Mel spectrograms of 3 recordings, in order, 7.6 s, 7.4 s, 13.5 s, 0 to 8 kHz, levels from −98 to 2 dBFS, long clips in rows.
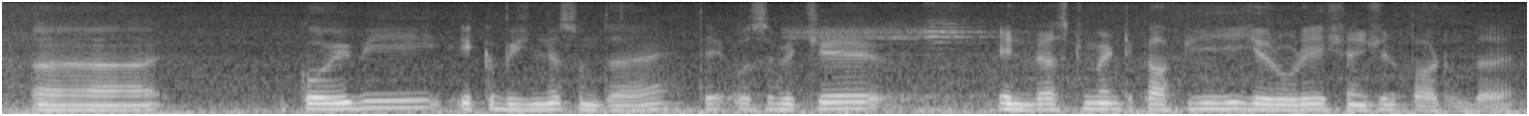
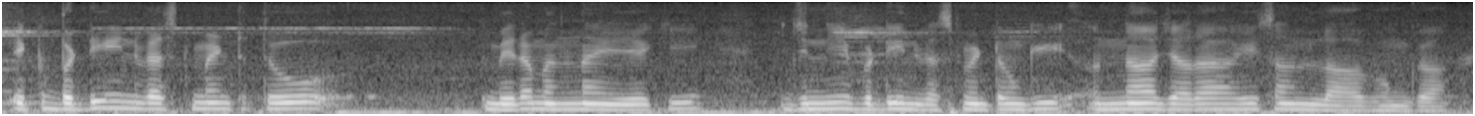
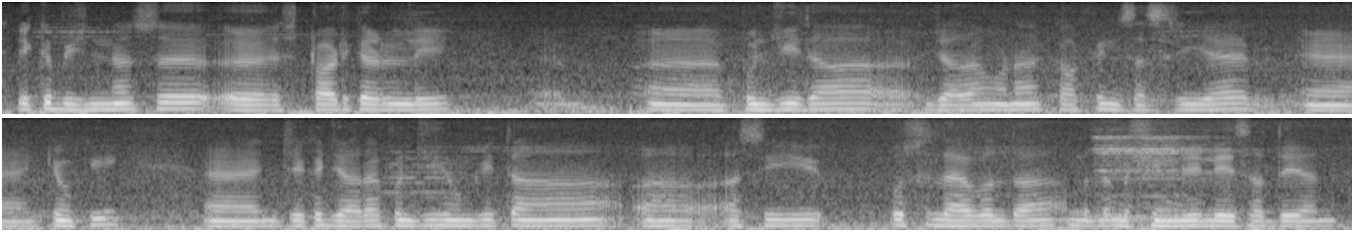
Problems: constant background noise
